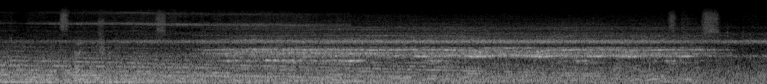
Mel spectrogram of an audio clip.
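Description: An Elizabeth line train in the Train Sim World 5 video game runs steadily with a continuous rolling rumble and a sustained high whine, a few faint clicks up top, and the sound eases off slightly at the end.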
